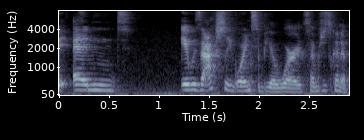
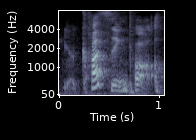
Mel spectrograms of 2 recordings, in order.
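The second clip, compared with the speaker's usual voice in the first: ordinary talk, nothing marked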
